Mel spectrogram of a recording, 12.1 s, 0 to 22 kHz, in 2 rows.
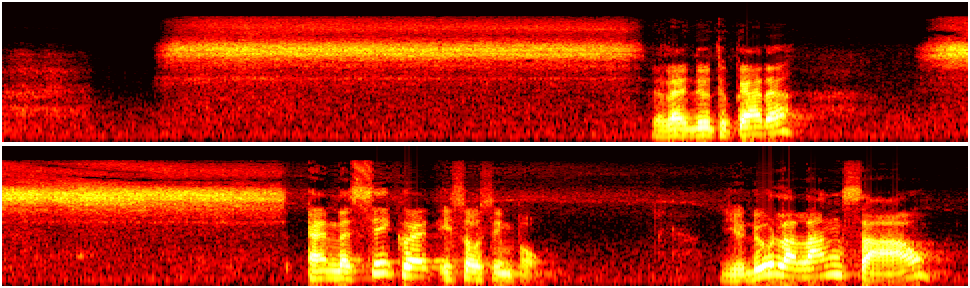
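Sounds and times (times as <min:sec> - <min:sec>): man breathing out a hissing sss: 0:00.0 - 0:04.1, 0:05.0 - 0:08.0, 0:09.4 - 0:10.6.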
